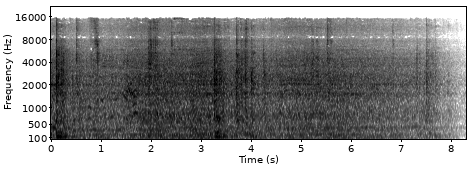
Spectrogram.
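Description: Diesel engine of an Escorts backhoe loader running steadily during demolition, with two louder knocks, one right at the start and one about three seconds in; the sound fades out near the end.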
